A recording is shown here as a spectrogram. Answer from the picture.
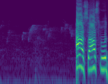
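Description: Faint bird chirps over a quiet outdoor background, then a man's voice starts speaking near the end.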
